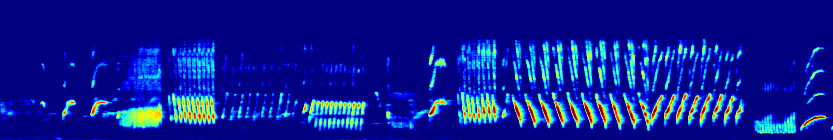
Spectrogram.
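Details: Canary used to train singing: buzzy rattling bursts and pauses, then a run of rapid descending high slurs, ending with a short buzzy note and an upward whistle.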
